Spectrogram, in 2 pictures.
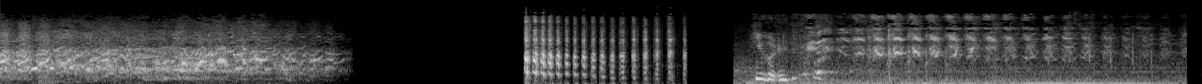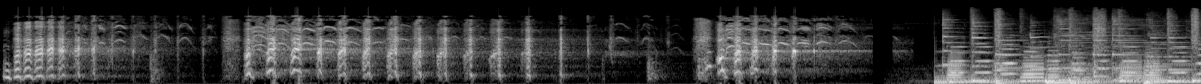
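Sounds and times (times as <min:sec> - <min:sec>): high-pitched laughter: 0:05.2 - 0:06.9, 0:08.0 - 0:21.2.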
